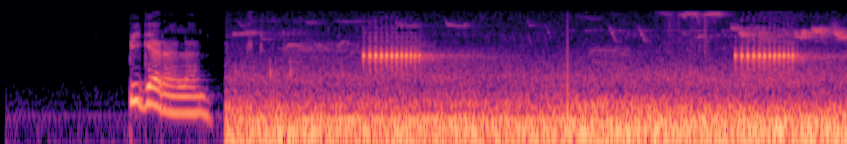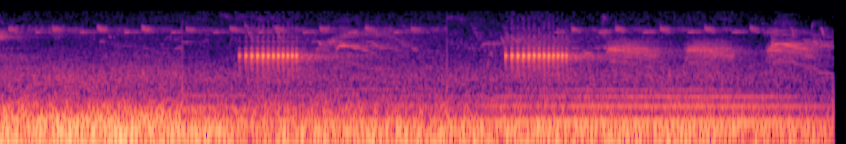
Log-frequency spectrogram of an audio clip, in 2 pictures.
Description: Picchio rosso maggiore

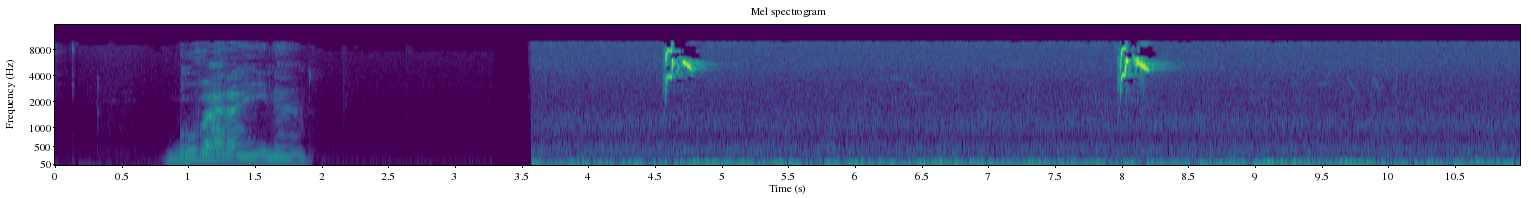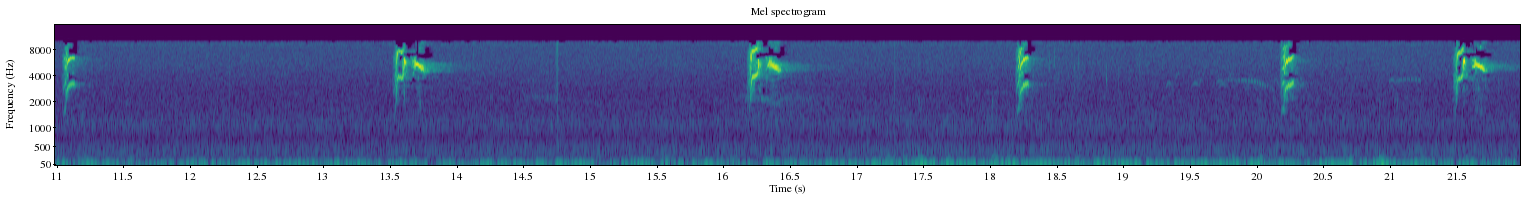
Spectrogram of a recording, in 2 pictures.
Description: Cutrettola

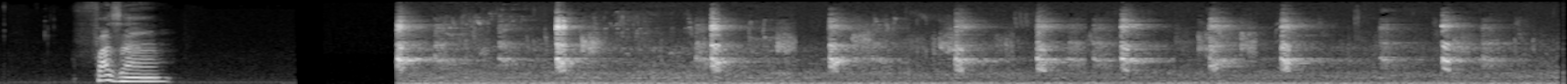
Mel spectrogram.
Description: Fagiano

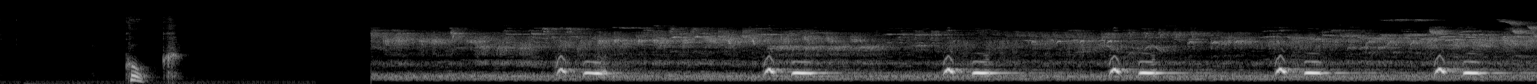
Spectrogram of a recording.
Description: Cuculo

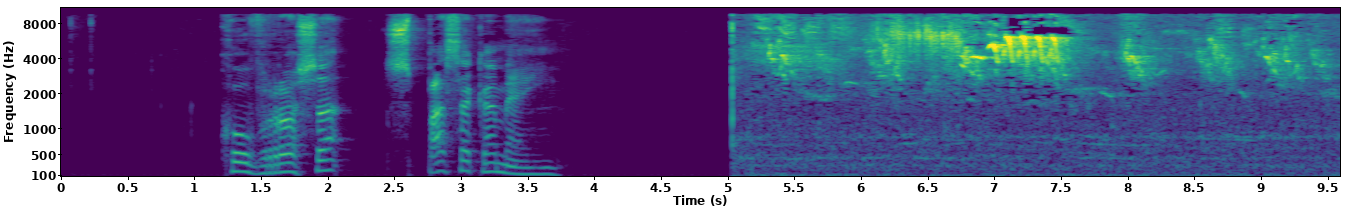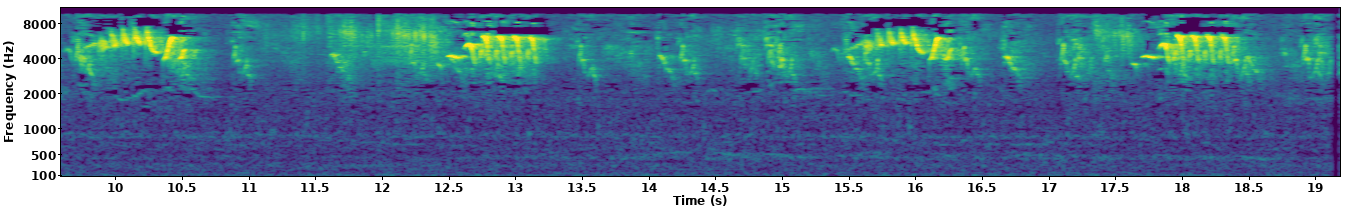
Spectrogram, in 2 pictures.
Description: Codirosso

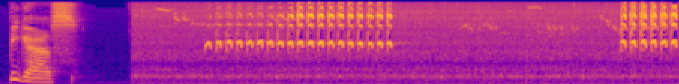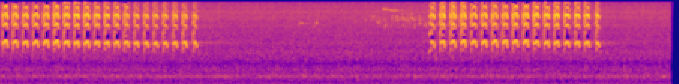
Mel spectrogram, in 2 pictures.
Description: Picchio verde

